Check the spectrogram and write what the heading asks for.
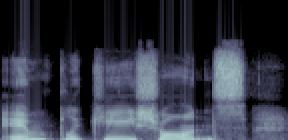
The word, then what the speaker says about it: implications: And then implications, it starts with im, a stressed syllable, short e sound, using a short e sound. And then pli, which also uses a short e sound. And then k, where it has a diphthong a sound and a stressed syllable also in this word.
